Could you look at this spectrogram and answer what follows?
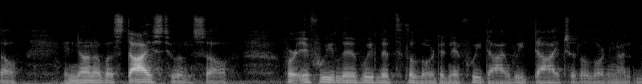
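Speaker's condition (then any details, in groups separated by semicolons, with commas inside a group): No condition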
